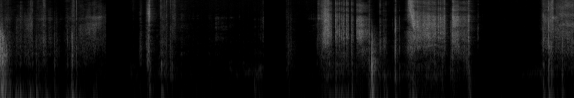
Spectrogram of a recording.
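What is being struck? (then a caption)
Glossy paper pages of a hardcover book. Long-nailed fingers press and turn the glossy paper pages of a large hardcover book lying open on a table. Short bright rustles, crinkles and swishing page sweeps come in bursts, separated by brief silent pauses.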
